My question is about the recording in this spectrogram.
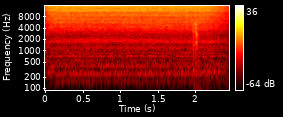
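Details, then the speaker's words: Twin LS (LM4) swap in a 30 ft Bayliner boat, no fuel in system, at key-on: quiet steady electric hum with faint constant whine; fuel pump priming normally. "here you can probably hear the pump when i power it on turn on so that's pump for engine number two it's engine number one"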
